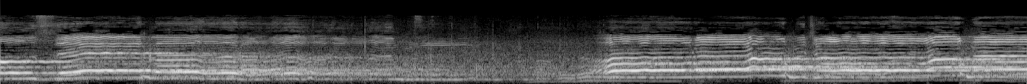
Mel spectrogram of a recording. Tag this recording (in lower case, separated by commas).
male singing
